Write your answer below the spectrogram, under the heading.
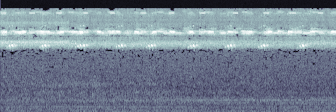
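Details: Night chorus of crickets recorded on a humid, warm summer night in the Midwest: steady shrill trilling bands with faint rhythmic pulses over a quiet background.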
